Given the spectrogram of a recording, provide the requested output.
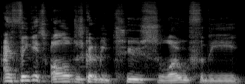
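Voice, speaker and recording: A man, sick and a bit raspy, runs through card-game ratings in a casual commentary. His pitch swings widely as he weighs each card and thinks out loud. He clears his throat between points. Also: very animated, normal speed. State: sick, slightly deeper and raspier voice. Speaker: card game content creator.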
